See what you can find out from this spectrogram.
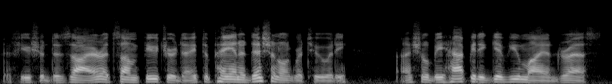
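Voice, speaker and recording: A man's voice: on the low side, expressive, brisk, no echo, lo-fi sound, lightly acted. A man voicing a sardonic older ship's officer who lectures in a dry, satirical way.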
